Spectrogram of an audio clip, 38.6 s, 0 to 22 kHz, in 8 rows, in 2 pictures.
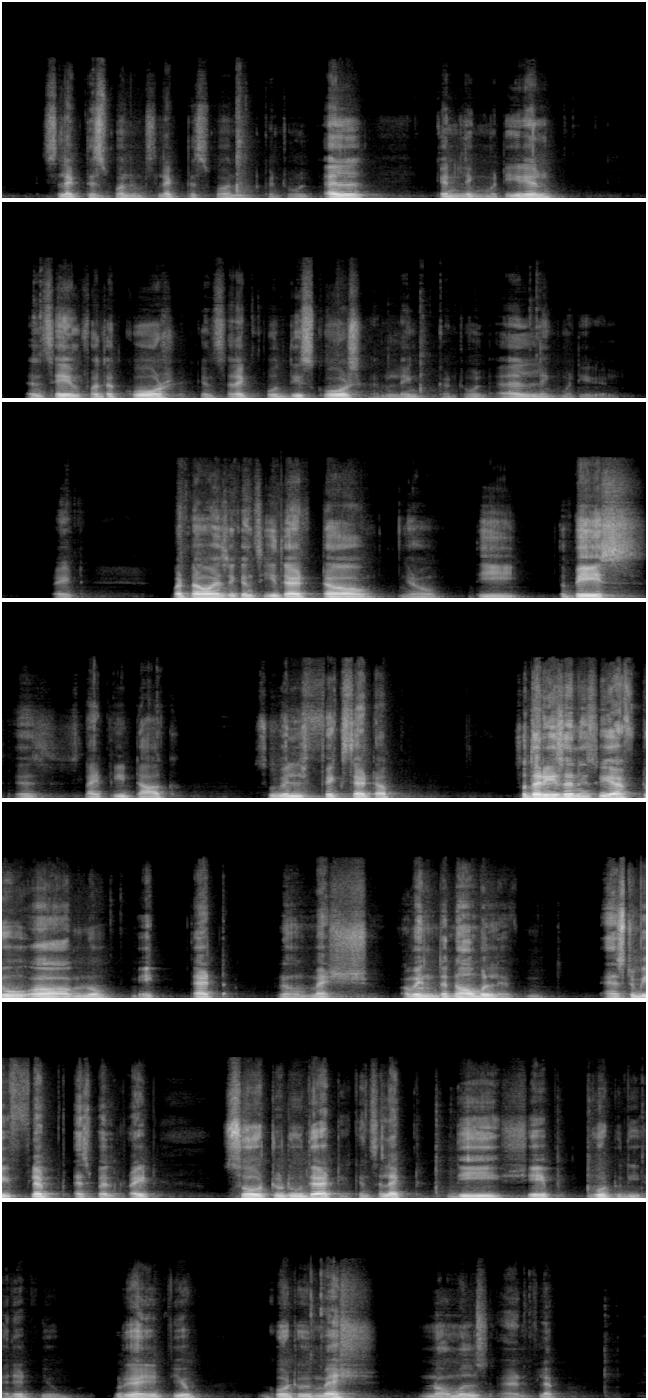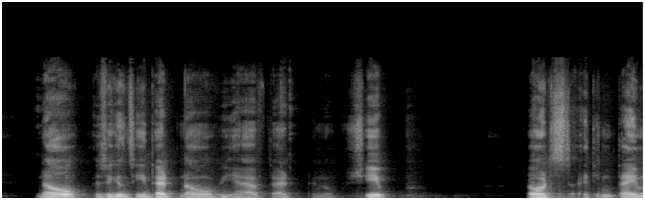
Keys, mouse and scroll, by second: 0.6 shift+click, 1.7 ctrl+l, 3.1 ctrl+l, 4.2 click, 5.1 click, 6.7 ctrl+click, 7.9 ctrl+l, 9.0 ctrl+l, 9.6 click, 15.2 click, 15.5 click, 16.3 click, 16.9 click, 17.9 click, 19.1 click, 20.1 click, 25.8 click, 26.8 click, 27.4 Tab, 28.6 a, 29.6-33.5 drag, 33.5 Tab, 34.0 click, 36.3 click, 37.3 scroll up 3, 37.3 scroll down 3, 37.6 shift+middle click, 37.9-38.6 scroll down 1.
